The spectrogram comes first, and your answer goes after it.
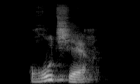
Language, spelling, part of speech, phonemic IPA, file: French, routière, adjective, /ʁu.tjɛʁ/, LL-Q150 (fra)-routière.wav
- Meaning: feminine singular of routier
